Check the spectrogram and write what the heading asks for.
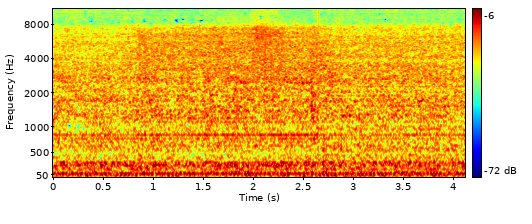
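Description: Steady low machinery hum with an even hiss over it, unchanging throughout, with no distinct clicks or events.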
